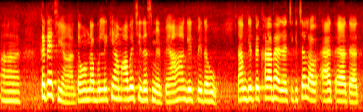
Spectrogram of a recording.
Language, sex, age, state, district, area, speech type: Maithili, female, 30-45, Bihar, Purnia, rural, spontaneous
